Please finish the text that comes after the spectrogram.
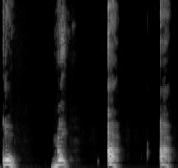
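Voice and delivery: loud "Go! No!" with sharp high falls; short, final, falling "Ah!"; scolding command. Shown as a demonstration. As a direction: bark "Go! No! Ah!" as orders. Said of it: "giving a command or you're scolding someone".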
